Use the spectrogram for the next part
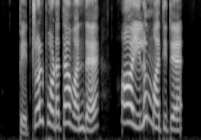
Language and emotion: Tamil, happy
